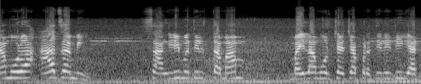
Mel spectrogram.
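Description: A woman speaking in Marathi to a news camera, with a low rumble of traffic underneath.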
